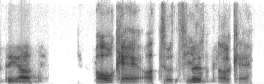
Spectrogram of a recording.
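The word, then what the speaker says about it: Theate: Is that how you say his name? Please help me. Yeah, we pronounce like Arthur Theat, Okay, Arthur but Tiate.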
